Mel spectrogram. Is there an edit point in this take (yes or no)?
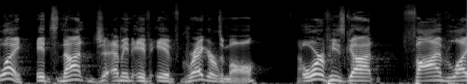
yes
